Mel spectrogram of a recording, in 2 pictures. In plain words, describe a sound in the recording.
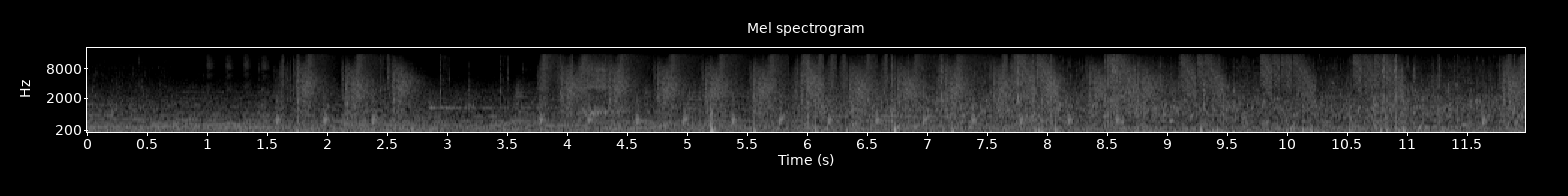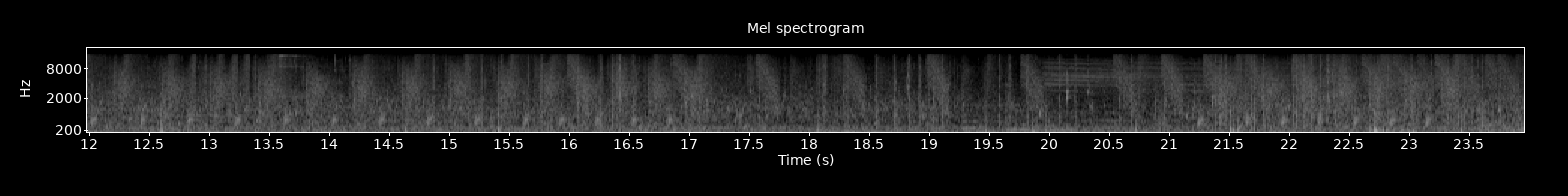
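Quick bursts of game attack sounds crackle and pop again and again.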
